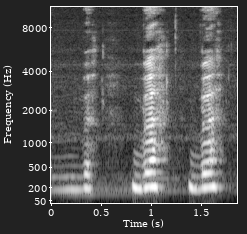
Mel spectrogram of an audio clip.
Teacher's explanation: someone might say b, like it's very breathy. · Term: Breathy voiced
